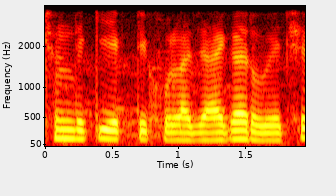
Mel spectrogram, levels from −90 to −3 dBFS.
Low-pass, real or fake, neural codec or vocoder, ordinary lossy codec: 3.6 kHz; real; none; none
